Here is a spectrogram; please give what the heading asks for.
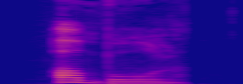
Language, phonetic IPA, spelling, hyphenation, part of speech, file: Hungarian, [ˈɒbːoːl], abból, ab‧ból, pronoun, Hu-abból.ogg
- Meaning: elative singular of az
